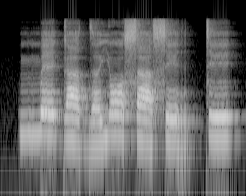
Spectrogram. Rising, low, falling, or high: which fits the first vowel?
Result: falling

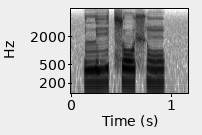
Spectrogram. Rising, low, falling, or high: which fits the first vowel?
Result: rising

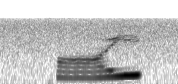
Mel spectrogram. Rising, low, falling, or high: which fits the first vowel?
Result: rising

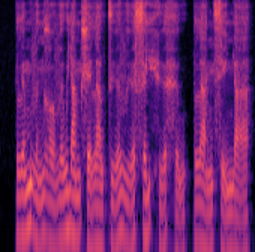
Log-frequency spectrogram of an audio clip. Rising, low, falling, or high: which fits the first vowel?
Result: rising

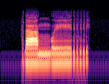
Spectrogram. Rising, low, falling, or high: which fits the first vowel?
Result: high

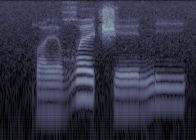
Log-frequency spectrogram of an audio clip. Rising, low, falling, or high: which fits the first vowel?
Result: low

